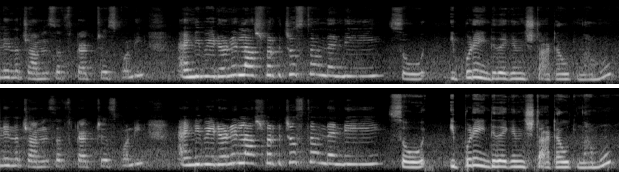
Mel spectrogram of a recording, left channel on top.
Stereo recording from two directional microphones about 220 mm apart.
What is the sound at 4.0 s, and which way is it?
Speech, 35° right (ahead or behind).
